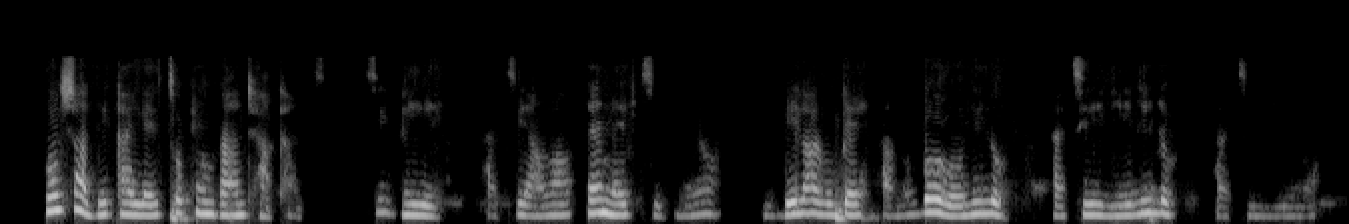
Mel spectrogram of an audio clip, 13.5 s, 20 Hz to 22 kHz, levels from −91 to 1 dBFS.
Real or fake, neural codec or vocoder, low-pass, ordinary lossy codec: fake; codec, 16 kHz, 2 kbps, FreqCodec, smaller model; none; none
